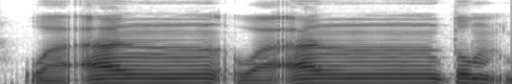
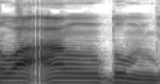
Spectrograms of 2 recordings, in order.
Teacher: ikhfa Hakiki dan huruf ta tergolong kepada ikhfa Hakiki aqrab maka cara bacanya itu disamarkan kemudian juga didengungkan akan tetapi dia kadar samarnya itu dia lebih tinggi jadi lebih condong berbunyi n akan tetapi disamarkan · Akan tetapi dia kadar samarnya itu dia lebih tinggi, jadi lebih condong berbunyi n, akan tetapi disamarkan. Wa antum, jangan wa angtum, jangan.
